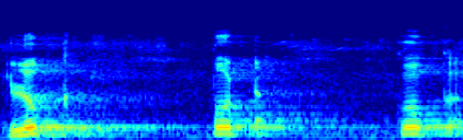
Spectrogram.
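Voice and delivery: "लुक, पुट, कुक" with a short, quick u. Shown as a demonstration. Teacher models words for pupils to repeat, short u in "लुक, पुट, कुक". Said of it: "छोटे ओ का sound आ रहा है".

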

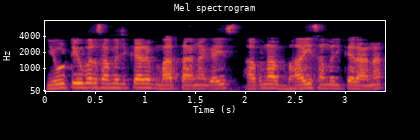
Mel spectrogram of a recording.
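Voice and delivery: usual speaking voice

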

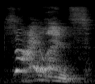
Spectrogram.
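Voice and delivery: loud, high royal shout; barked command. A narrator's reading. Turtle king silences a complaining subject, barking. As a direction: bark it to cut the underling off. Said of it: "the king of the turtles barked back".

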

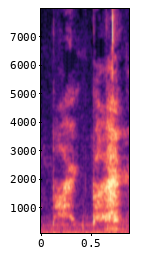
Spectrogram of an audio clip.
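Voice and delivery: voiceless little woof; breathy puppy bark; whispered bark. Pretend.

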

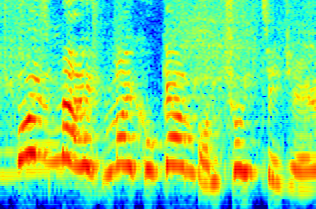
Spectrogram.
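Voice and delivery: baffled partner asking loudly; husband's disbelief. Retold or imitated. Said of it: "he went".

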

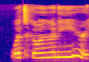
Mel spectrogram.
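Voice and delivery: high, loud demand. A narrator's reading. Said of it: "he demanded".

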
